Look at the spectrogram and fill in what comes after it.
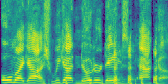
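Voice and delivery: mock-sarcastic, put-on sarcastic tone. Recounting a message sent to a podcast group chat, retelling a sarcastic text. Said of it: "sarcastically went".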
